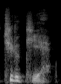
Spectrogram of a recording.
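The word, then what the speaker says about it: Türkiye: 기도 있네 그래서 이제 그 터키의 그 그들 발음입니다 이게 그들 발음 발음 트리키의 자 트리키의 당국이 이슬람교에서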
